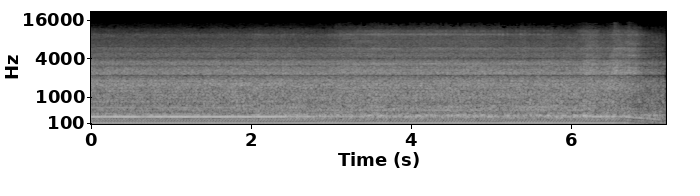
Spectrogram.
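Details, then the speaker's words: Briggs & Stratton Pulsa Prime small engine after fixing carb flooding caused by failing imported diaphragms, crankcase ventilation hose off and air filter refitted; steady, even drone with constant pitch and no surging for several seconds, then shuts down. "that's perfect it runs just great and I think you saw how it was running before"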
